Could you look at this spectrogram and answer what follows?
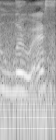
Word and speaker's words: Lewes: talk again um i made it to louis that's actually how it's pronounced and the other town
